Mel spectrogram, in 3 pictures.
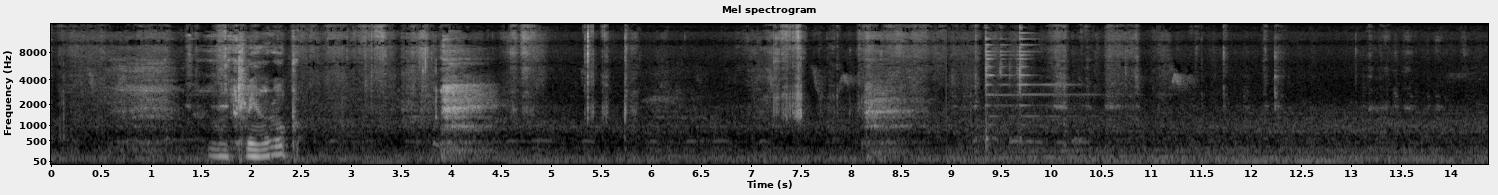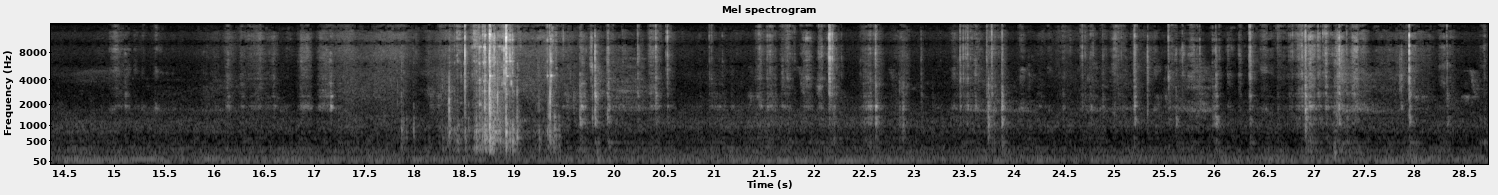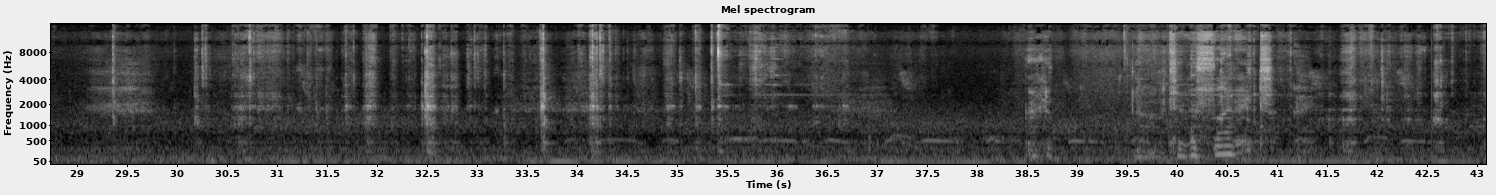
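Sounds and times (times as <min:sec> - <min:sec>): metallic clatter: 0:17.8 - 0:20.0
light scraping on metal: 0:39.0 - 0:43.0.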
